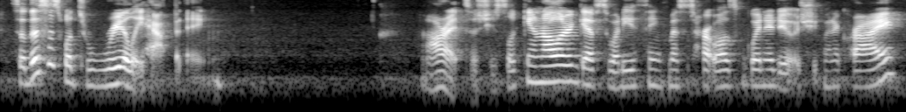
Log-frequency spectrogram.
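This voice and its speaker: A woman teacher reading a picture book aloud, expressive, pausing to put questions and asides to her young listeners. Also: medium pitch. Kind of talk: read-aloud storytelling with asides to children.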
